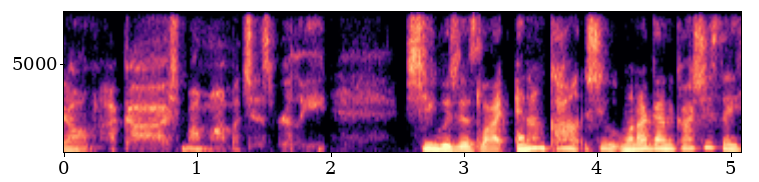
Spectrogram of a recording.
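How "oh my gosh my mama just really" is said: hushed, breathless whisper. Retold or imitated. Daughter stunned after leaving the school, whispering. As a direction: whisper it in disbelief. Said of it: "I said".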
